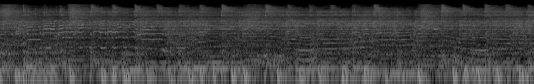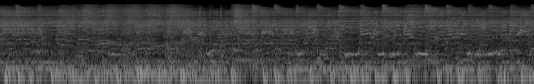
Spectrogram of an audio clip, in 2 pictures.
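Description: Live rock band playing loud: electric guitars over bass guitar and a drum kit.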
